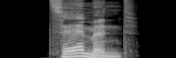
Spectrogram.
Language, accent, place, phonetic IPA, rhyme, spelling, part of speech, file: German, Germany, Berlin, [ˈt͡sɛːmənt], -ɛːmənt, zähmend, verb, De-zähmend.ogg
- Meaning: present participle of zähmen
